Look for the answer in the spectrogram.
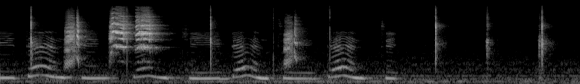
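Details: Sun conure making several grating, broadband squawks, the loudest a double burst early on, mixed with ongoing Dutch talk and sharp clicks toward the end.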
